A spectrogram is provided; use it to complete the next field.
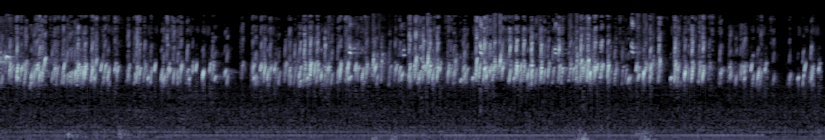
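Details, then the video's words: Many European goldfinches twittering together, a chorus used to excite goldfinches into song; continuous high, jangling chatter with liquid trills and buzzy notes, hardly pausing for ten seconds, only a faint low hum beneath. "اقوى بتبتة جماعية لتحفيز الحسون على التغريد"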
